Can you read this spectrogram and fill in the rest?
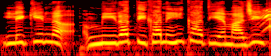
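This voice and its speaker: Woman as high-pitched, exasperated young daughter-in-law. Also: steady tone, a little slow, soft background music. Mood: reluctant. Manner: plaintive, complaining.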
